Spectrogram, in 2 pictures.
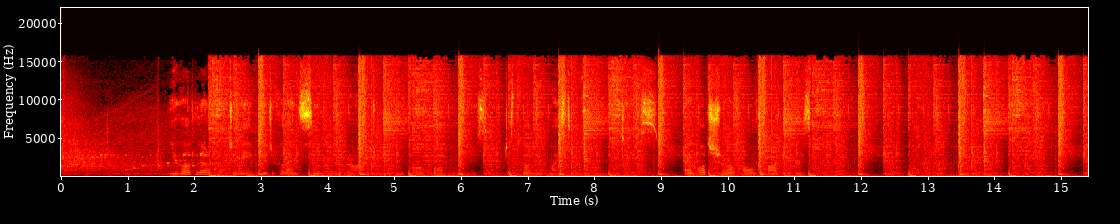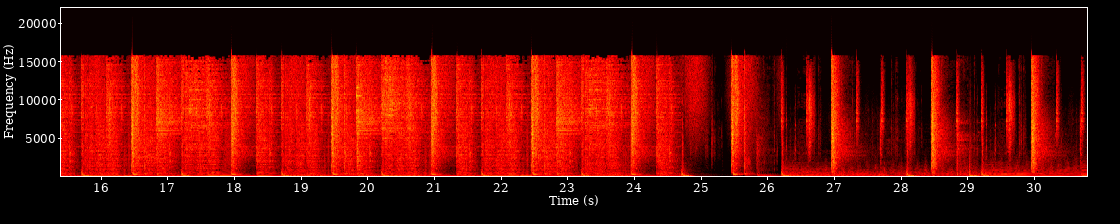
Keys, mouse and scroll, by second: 2.7 click, 3.1 click, 4.3 click, 6.5 click, 6.8-7.2 typing, 8.2 Tab, 8.8-9.9 typing, 11.4-12.1 typing, 22.9 space, 23.9 space, 24.5 click, 24.8 right click, 26.8 click, 28.3 click, 28.9-30.2 typing.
